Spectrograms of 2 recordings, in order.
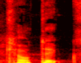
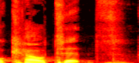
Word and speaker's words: Celtics: The C is a hard K sounding, not an S. – So it's pronounced the Celtics, Celtic. Yeah. But people call them the Celtics. – Okay, Celtics.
